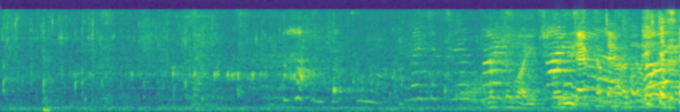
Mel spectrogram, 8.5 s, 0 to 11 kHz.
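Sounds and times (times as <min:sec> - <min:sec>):
water pouring into a cup: 0:00.0 - 0:05.1
speech: 0:06.4 - 0:08.4.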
